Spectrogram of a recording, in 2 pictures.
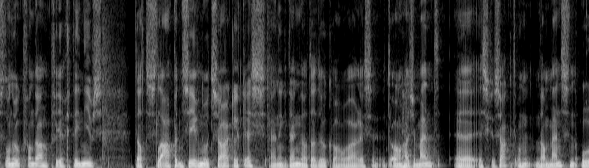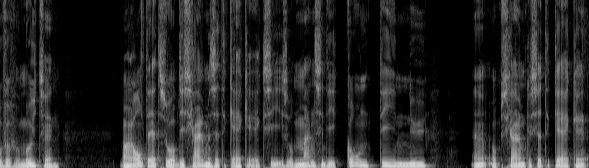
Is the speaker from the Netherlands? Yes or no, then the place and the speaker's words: no; Ghent, Flanders, Belgium; uit Gent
